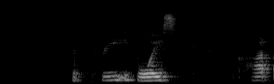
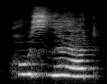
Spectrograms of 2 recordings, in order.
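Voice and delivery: high, loud frightened shriek; 15 dB louder than usual. Acted. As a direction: scream it in sudden terror. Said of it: "shrieked the boys".

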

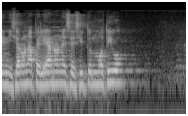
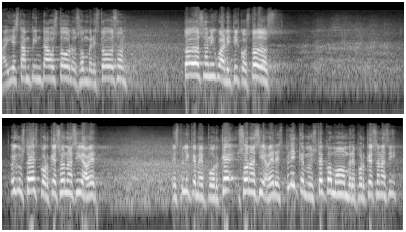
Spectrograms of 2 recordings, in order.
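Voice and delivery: higher, louder accusing wife; nagging wife; 4 semitones higher, 8 dB louder than usual. Acted. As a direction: scold the husband like the offended wife. Imita a la esposa reclamando. (esposa regañando al marido, aguda y fuerte)

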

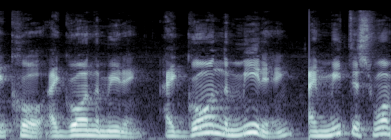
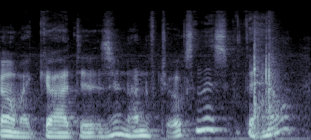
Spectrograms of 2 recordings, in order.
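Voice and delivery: retold private worry; 9 dB quieter than usual. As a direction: fret under your voice, as if to yourself. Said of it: "I was feeling a little bit like".

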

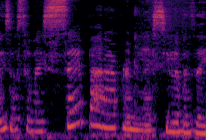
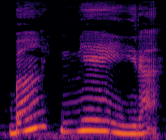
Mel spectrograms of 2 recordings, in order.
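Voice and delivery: "banheira" stretched very slowly, syllable by syllable; separated syllables; 4 dB louder, much slower than usual. Shown as a demonstration. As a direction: draw out "banheira" so each syllable stands apart. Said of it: "você vai separar".

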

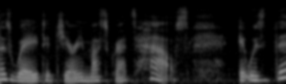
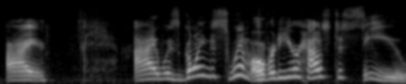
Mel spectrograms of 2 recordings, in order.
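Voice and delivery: louder, put-on old frog voice, fretting about going deaf; old frog worried; 5 semitones higher, 10 dB louder than usual. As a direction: play an anxious old frog who thinks he's deaf. Narrator voices Grandfather Frog.

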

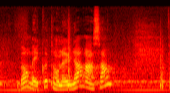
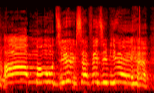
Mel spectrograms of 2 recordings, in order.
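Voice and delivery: high, exaggerated cry of relief; covering-up cry; 9 semitones higher than usual. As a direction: pass off your cries as a delighted client's. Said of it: "c'est Monsieur Gilbert qui criait". (cri de soulagement aigu et exagéré)

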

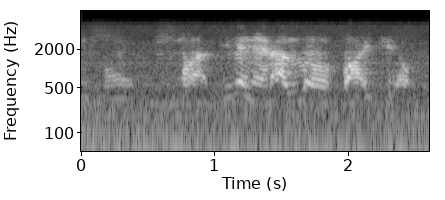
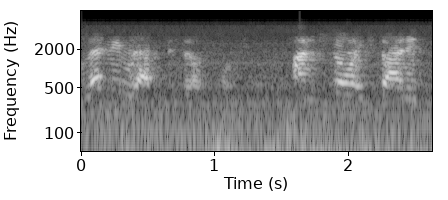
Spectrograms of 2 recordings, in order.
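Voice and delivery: normal talking voice

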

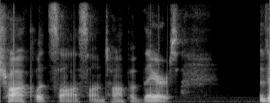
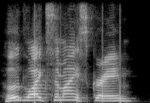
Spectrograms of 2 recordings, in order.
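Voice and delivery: high, loud call to the group; raised, high-pitched asking voice; loud question; 13 semitones higher, 9 dB louder than usual. A narrator's reading. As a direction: call it out loudly as an offer. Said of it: "asked Jack loudly".

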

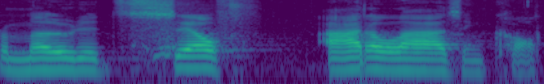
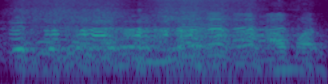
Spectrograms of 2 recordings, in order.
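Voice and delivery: a light, high laugh; real laugh; 14 semitones higher, 11 dB quieter than usual. Real, not acted. Pastor laughing at a friend about the kayak.

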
